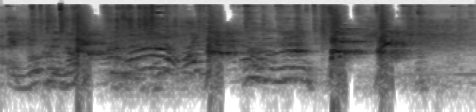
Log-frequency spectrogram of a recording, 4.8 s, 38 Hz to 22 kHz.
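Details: Dog barking at a remote-control car, with sharp broadband barks near 0.8, 2.1, 3.3 and 3.8 seconds over continuous human speech and background chatter.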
